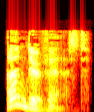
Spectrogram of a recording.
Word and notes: undervest: British English

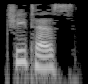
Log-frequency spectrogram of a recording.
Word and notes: cheetahs: British English

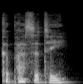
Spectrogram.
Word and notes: capacity: British English

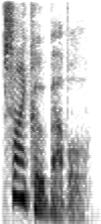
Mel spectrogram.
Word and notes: psychobabble: British English

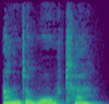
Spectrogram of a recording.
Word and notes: underwater: British English

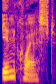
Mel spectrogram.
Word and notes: inquest: American English

